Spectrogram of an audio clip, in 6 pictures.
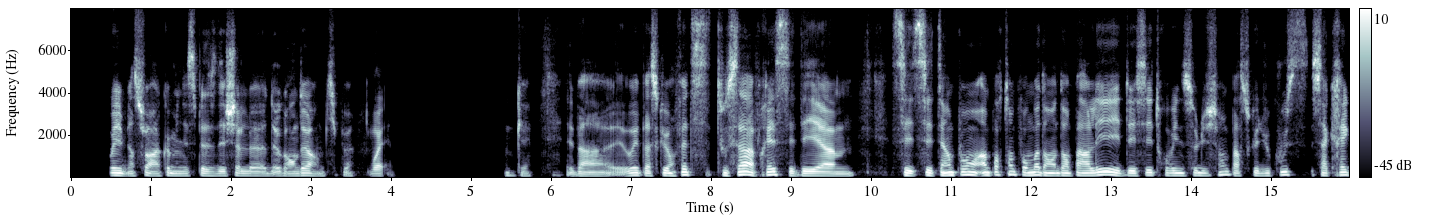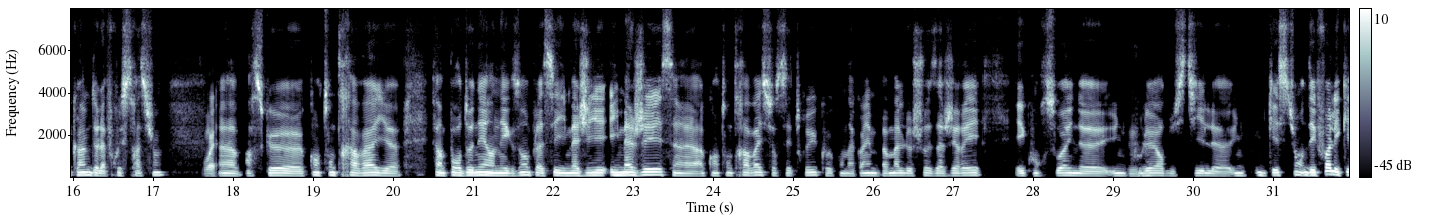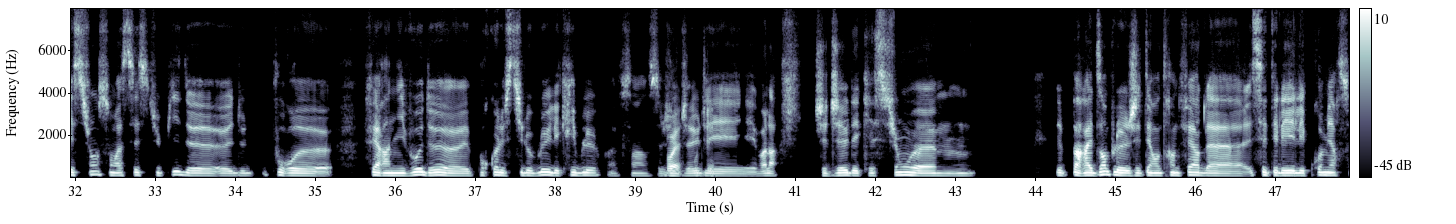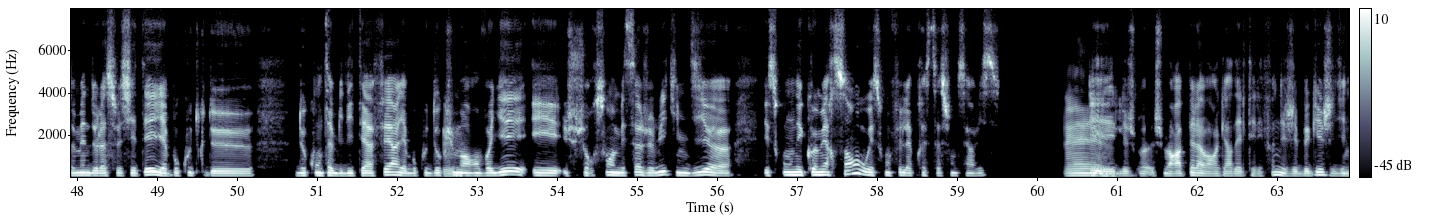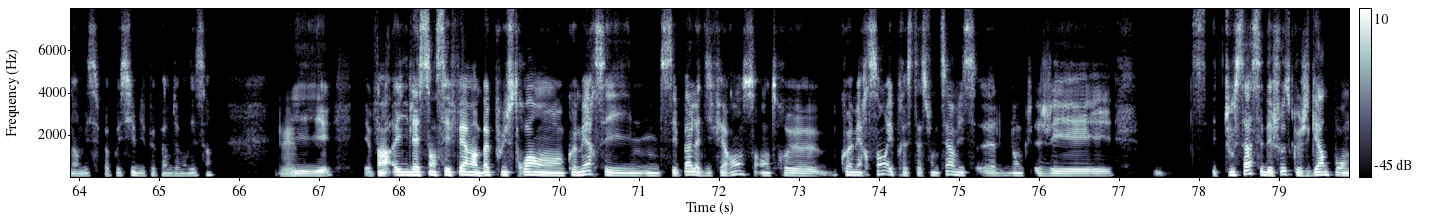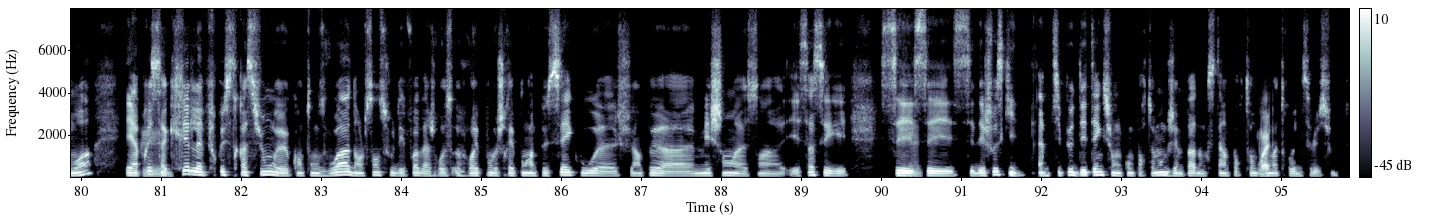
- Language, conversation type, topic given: French, advice, Comment poser des limites à un ami qui te demande trop de temps ?
- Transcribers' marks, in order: none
